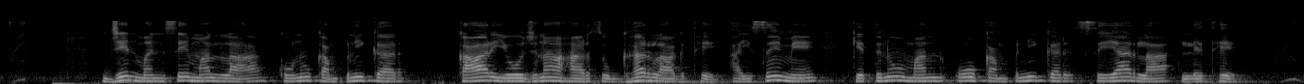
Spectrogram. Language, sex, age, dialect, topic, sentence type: Chhattisgarhi, male, 18-24, Northern/Bhandar, banking, statement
